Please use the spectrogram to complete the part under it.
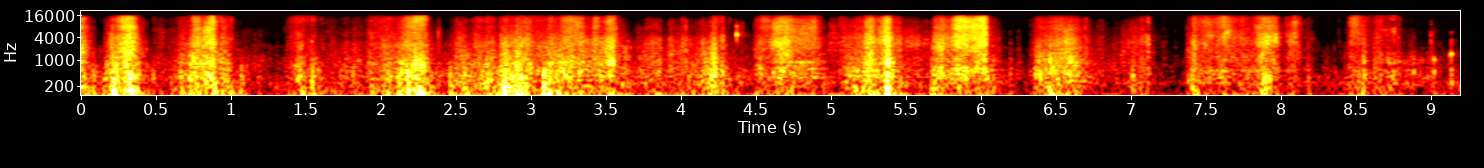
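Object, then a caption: Paper towel. A crumpled paper towel stained with pink, green and blue paint is pulled open and crinkled with fingertips close up. Dense, bright crackling bursts rise and fall in irregular waves, with short crunchy peaks over a faint low hum.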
